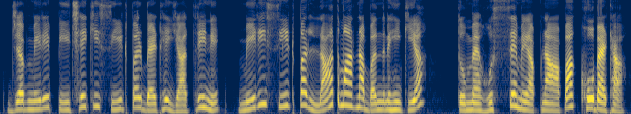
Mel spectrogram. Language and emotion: Hindi, angry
